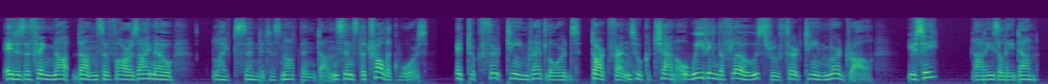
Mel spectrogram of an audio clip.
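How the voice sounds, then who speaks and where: A woman acting a hushed, guarded senior sorceress. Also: low voice, no room sound, clean studio sound. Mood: hushed, urgent. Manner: hushed, measured, firm. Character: solemn senior sorceress, motherly but guarded and secretive.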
